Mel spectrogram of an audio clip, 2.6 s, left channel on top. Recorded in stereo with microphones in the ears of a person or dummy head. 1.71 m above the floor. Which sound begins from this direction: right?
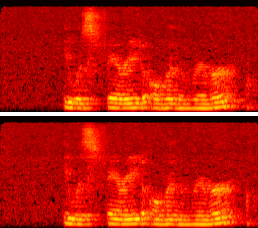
A woman speaking, at 0.6 s.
